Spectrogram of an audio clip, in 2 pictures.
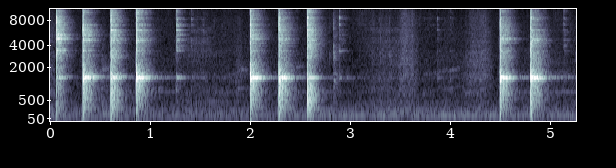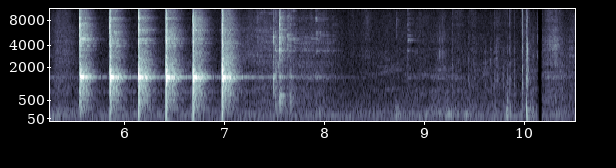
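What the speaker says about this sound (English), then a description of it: "I round this up using a rawhide hammer" Sharp metallic taps from a rawhide hammer rounding a 2.5mm forged wire bangle, in quick clusters of three to five, ringing briefly, with short gaps between groups, close and loud.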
